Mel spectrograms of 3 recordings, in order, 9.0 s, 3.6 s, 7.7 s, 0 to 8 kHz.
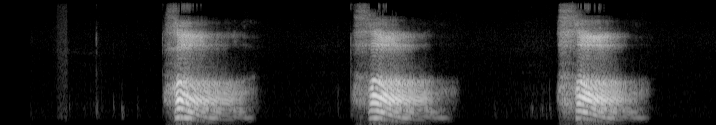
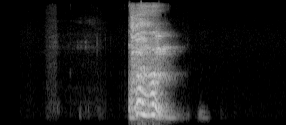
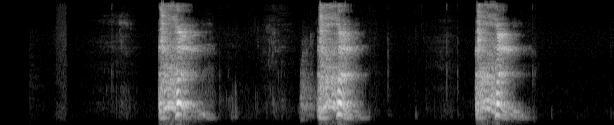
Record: exhalation_length: 9.0 s
exhalation_amplitude: 25250
exhalation_signal_mean_std_ratio: 0.37
cough_length: 3.6 s
cough_amplitude: 22729
cough_signal_mean_std_ratio: 0.29
three_cough_length: 7.7 s
three_cough_amplitude: 23719
three_cough_signal_mean_std_ratio: 0.31
survey_phase: beta (2021-08-13 to 2022-03-07)
age: 65+
gender: Male
wearing_mask: 'No'
symptom_none: true
smoker_status: Ex-smoker
respiratory_condition_asthma: false
respiratory_condition_other: false
recruitment_source: REACT
submission_delay: 5 days
covid_test_result: Negative
covid_test_method: RT-qPCR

